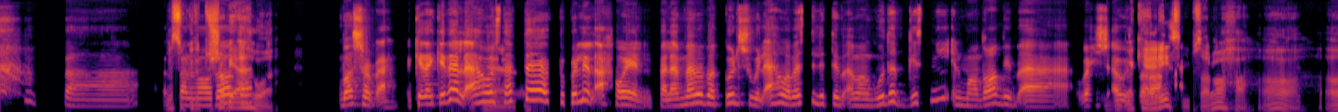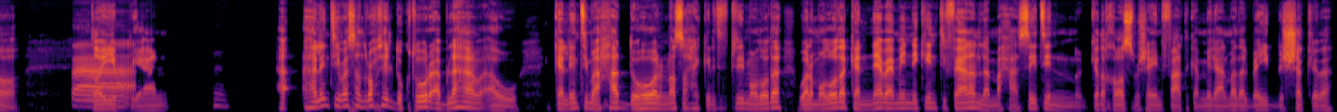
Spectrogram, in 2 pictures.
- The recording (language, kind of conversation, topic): Arabic, podcast, إيه العادات الصغيرة اللي خلّت يومك أحسن؟
- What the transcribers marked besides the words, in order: none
